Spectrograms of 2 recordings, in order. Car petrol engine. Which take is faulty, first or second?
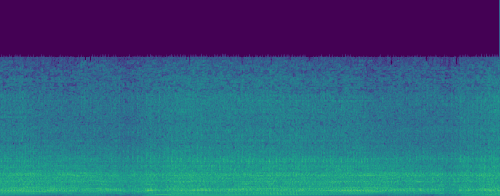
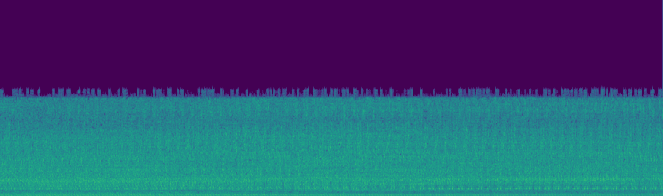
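second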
